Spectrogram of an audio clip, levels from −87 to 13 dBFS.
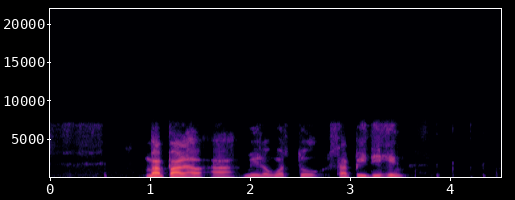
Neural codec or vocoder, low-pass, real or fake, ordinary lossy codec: none; 7.2 kHz; real; Opus, 16 kbps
